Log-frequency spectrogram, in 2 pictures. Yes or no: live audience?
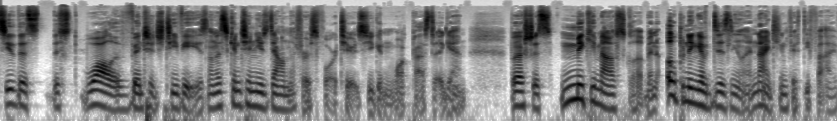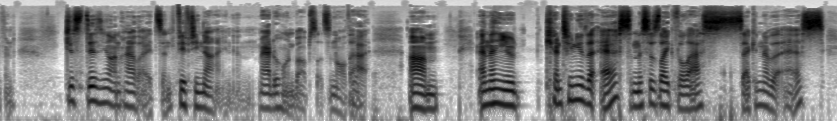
no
